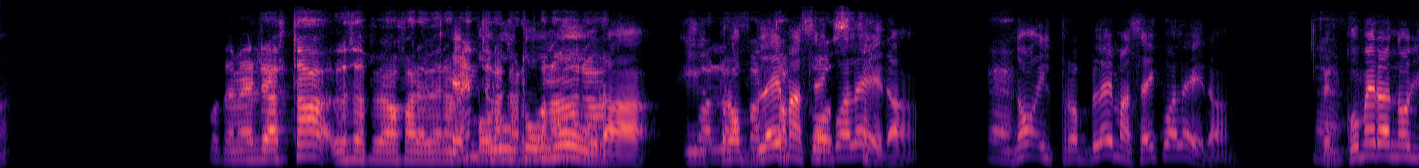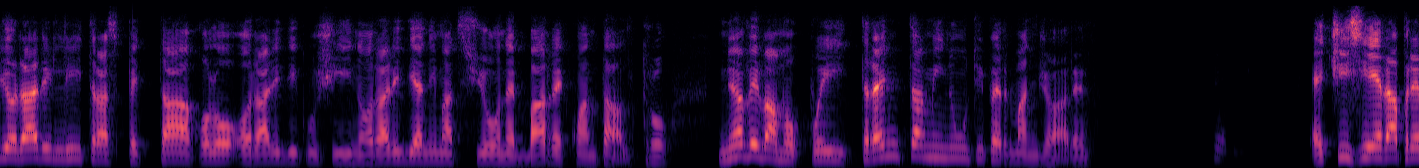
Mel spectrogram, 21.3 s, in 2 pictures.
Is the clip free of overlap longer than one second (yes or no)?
no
